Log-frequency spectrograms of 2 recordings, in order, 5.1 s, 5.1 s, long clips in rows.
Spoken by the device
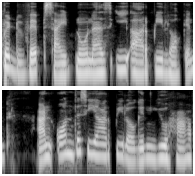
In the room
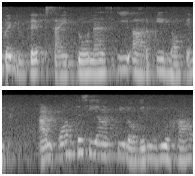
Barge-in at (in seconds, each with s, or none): none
